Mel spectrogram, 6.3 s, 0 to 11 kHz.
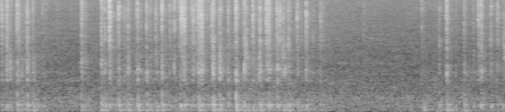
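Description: Fingertips type continuously on the plastic chiclet keys of a 2015 MacBook Air laptop keyboard, producing quick, dry, bright clicks in irregular bursts. The typing briefly pauses just before the one-second mark and again from about four to five seconds, under a steady low hum.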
